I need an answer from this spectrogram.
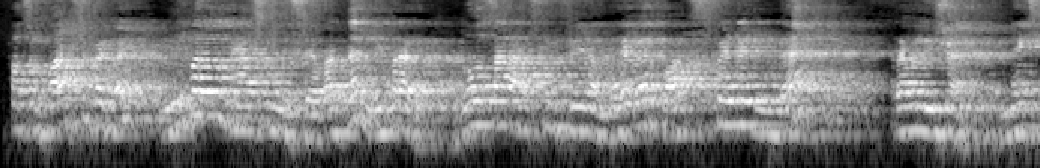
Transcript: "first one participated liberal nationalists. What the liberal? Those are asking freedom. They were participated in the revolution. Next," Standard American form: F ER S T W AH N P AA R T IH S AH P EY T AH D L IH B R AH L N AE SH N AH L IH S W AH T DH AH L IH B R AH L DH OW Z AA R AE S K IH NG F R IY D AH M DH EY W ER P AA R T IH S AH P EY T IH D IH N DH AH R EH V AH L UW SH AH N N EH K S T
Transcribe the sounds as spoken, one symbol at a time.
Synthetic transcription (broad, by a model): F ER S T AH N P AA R T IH S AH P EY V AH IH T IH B R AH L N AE S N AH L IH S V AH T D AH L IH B R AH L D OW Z AA R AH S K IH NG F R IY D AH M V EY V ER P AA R T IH S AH P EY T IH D IH N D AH R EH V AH L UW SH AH N N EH K S T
